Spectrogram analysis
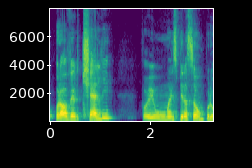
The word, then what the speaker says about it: Vercelli: Então, tipo, aí ele tá lendo com a pronúncia do português, né? Mas é Pro Vercelli, que dá tipo um tique.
